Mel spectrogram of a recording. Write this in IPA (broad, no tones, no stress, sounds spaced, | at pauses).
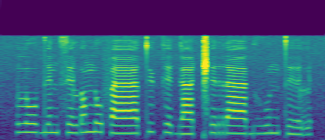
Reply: l o d̪ e n s ɪ l ɾ ɔ n ɾ o f æː t̪ y k e ɡ æ ǁ ɪ r æː ɡʱ u n t̪ ɪ l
